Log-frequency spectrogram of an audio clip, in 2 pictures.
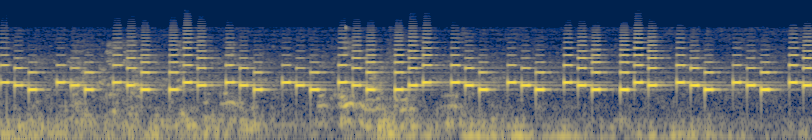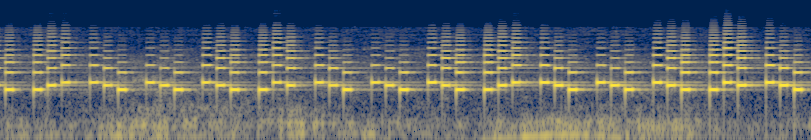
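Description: Keyboard-style synth lead playing a repeating melody of short notes, about three a second. It starts subdued and grows louder and brighter across the passage as an EQ automation opens it up.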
